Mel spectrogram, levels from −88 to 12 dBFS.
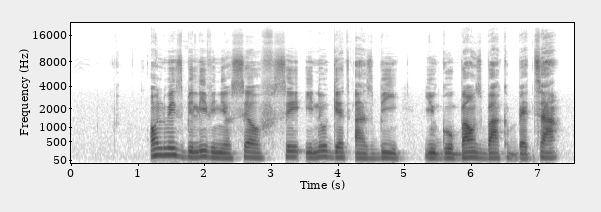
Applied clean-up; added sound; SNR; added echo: none; none; none; none.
